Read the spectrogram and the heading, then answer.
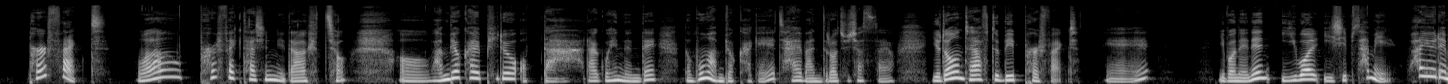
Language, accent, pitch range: Korean, native, 150-245 Hz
